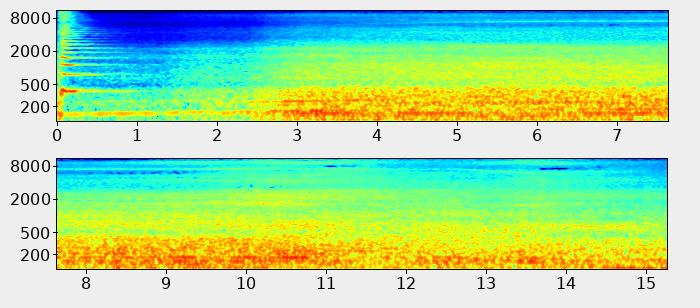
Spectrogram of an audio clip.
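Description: V/Line VLocity diesel railcar set arriving at the platform: a short horn toot at the very start, then the low drone of its diesel engines and the rumble of wheels on rail build over the first few seconds and hold steady as the cars pass close by.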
